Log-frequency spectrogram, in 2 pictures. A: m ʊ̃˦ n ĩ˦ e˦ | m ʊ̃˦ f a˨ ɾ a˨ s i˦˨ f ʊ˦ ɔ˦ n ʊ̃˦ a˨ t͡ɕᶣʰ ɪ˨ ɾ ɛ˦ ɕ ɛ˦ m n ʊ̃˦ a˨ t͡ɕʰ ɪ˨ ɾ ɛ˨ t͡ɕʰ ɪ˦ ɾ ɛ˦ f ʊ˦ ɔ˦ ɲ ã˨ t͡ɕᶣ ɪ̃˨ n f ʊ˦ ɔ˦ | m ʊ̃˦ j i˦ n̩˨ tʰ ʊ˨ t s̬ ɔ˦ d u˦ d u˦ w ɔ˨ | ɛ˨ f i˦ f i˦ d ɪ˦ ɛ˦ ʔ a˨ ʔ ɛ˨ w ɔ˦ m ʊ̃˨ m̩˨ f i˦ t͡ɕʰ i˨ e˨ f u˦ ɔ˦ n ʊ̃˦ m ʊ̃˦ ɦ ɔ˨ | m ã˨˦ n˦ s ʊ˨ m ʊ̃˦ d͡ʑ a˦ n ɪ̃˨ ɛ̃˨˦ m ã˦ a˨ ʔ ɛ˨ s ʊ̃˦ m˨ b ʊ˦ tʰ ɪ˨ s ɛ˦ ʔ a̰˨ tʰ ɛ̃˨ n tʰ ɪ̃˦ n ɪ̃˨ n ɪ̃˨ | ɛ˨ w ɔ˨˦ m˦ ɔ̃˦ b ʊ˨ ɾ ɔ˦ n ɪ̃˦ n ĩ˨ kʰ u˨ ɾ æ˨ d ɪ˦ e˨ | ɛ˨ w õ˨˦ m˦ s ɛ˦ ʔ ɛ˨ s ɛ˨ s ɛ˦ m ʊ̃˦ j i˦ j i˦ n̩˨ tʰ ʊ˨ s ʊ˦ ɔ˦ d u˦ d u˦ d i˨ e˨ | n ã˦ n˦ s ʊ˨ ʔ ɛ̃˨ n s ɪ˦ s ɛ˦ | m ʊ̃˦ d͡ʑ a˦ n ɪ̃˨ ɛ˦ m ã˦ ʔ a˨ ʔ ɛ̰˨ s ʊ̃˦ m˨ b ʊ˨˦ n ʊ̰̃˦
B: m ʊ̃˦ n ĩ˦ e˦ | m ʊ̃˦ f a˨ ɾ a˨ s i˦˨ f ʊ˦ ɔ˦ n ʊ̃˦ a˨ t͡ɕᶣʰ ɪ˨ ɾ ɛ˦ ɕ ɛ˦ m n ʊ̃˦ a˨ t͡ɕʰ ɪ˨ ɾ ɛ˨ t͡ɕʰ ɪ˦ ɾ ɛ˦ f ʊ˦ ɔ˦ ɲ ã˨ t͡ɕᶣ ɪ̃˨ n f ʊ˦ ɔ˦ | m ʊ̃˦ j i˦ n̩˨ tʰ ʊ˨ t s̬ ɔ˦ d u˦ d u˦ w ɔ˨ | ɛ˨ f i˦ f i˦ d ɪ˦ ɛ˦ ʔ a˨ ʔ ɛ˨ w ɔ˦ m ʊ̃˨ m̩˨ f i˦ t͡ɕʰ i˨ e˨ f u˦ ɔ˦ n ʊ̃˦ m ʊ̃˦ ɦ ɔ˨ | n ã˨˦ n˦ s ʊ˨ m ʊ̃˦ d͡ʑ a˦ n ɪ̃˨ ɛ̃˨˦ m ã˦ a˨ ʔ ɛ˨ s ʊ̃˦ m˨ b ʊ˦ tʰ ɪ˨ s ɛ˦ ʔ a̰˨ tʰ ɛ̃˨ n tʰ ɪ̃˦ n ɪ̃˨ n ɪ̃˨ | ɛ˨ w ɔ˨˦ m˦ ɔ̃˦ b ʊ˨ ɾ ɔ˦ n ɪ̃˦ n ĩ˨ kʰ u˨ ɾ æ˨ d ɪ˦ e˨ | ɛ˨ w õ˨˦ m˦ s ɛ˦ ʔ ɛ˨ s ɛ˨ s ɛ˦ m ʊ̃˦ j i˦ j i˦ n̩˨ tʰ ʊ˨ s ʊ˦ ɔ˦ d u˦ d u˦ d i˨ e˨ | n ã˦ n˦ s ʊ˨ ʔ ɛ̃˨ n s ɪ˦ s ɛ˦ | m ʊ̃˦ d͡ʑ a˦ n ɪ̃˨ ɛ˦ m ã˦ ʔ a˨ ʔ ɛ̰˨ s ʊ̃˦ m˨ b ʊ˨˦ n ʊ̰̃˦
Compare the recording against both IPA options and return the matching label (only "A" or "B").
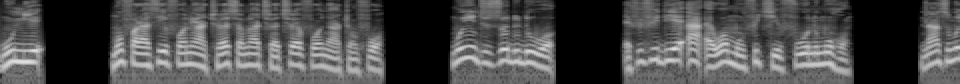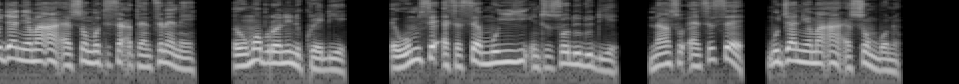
B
